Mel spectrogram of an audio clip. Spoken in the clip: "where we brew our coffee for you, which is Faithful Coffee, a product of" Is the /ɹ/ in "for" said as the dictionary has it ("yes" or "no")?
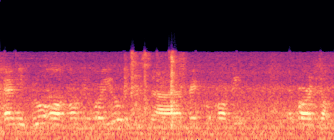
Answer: yes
